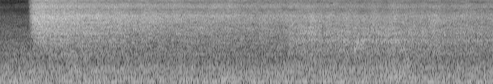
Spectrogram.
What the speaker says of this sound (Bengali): আমি কড়াইতে কালো জিরে ফোড়ন দিলাম, সামান্য একটু রসুন দিচ্ছি ফোড়ন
